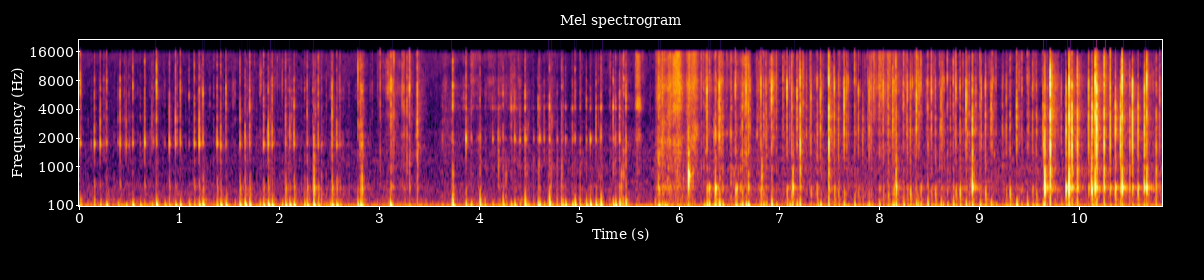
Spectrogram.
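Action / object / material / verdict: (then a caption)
tap / small wooden chest with metal studs and latch / wood / none. A small hollow wooden mini treasure chest with faux-leather straps and brass studs and latch is held in the hands and tapped and scratched with fingernails. Rapid, dense fingernail clicks and taps land over a low hollow thump, with a faint ring near 500 Hz. About halfway through, the sound shifts to brighter, hissier scratching that continues to the end.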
